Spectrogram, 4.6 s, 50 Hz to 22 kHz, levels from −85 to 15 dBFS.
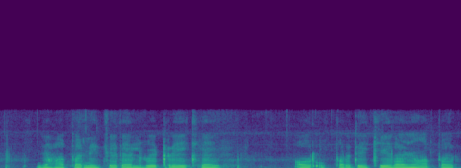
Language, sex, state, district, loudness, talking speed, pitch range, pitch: Hindi, female, Rajasthan, Jaipur, -20 LUFS, 145 wpm, 180-190 Hz, 185 Hz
